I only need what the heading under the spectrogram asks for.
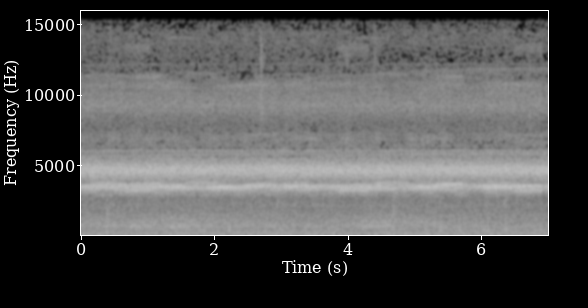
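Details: Dense nighttime cricket chorus from a backyard in Virginia in summer: high, continuous overlapping trills holding steady throughout.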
